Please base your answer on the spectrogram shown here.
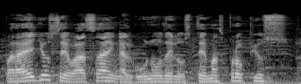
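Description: Un hombre que lee una narración documental preparada para un programa de radio, con tono formal y pausado. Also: male voice, medium pitch. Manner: formal, measured reading. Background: music.

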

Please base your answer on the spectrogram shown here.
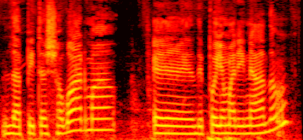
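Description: A woman's voice: lowish voice, normal speed. Cheerful brazilian-born woman guest on a radio food show, easy laugh. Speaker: restaurant representative guest. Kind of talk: casual chat.

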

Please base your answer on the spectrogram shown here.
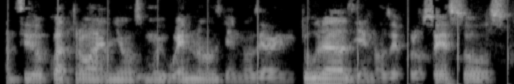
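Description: A man, chatting as a guest on a video call, enthusiastic and quick to laugh, often repeating his words. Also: medium pitch, level tone. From Mexico. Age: 20s. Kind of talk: casual video-call chat. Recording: loud background hiss on a video call.

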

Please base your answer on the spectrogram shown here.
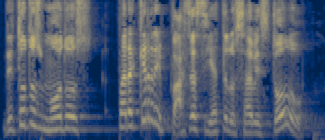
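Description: A man's voice: high-pitched, very animated, moderate pace, voice pushed up. A man reading a story, voicing an emphatic, boastful teenage schoolboy. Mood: grumbling.

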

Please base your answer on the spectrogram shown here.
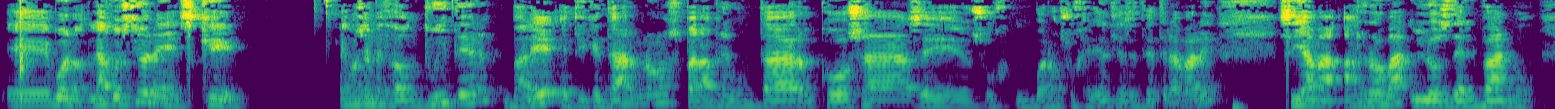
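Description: A man's voice: fairly high pitch, measured pace, pushed and bright. A young man co-hosting a podcast, chatty and casual, often correcting himself mid-sentence. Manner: chatty, self-correcting, fond of "¿vale?". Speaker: podcast co-host.

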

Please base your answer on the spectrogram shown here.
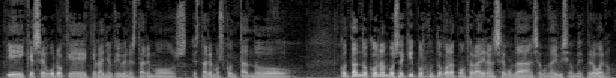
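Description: Halting man, deepish voice. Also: level tone, darkish tone. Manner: halting, repeats words as he goes. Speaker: guest from a women's football club. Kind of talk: radio interview.

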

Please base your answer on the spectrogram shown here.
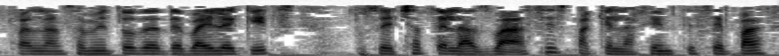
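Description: A man's voice: a little high, flat delivery, brisk, dull audio, soft background music. A man co-hosting the radio show, speaking casually.

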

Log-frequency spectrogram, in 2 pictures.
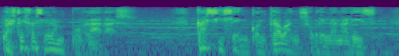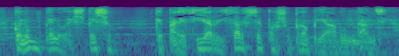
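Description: Young male solicitor, fearful, very deep gravelly voice, slow, music beneath. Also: sing-song, exaggerated voice. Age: young adult. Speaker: narrator as character. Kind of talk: radio drama narration.

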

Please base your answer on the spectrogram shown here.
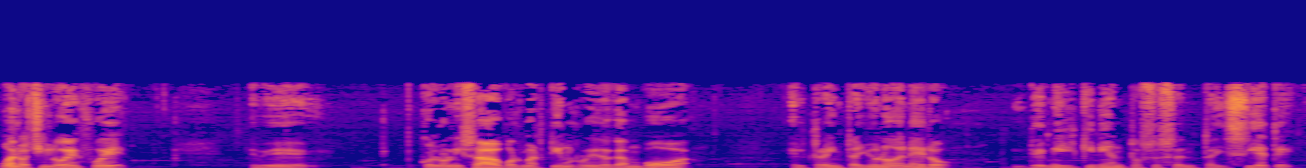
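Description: A man's voice: medium pitch, animated, measured pace, pauses often. A man with a Chilean accent talking as a guest writer in a live radio interview, reflective and often searching for words in literary phrasing.

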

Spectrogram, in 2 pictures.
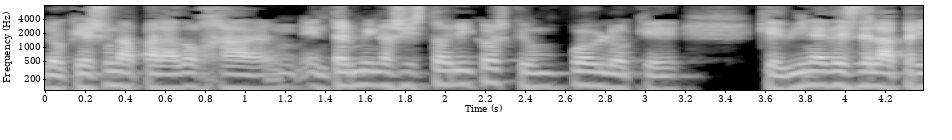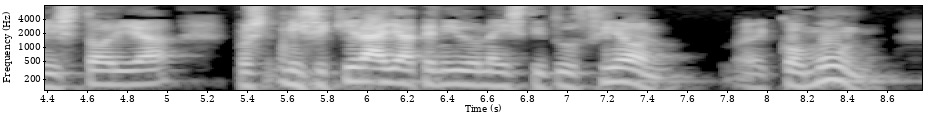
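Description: A man's voice: mid-range voice, steady tone, moderate pace, warm tone. A middle-aged man from Spain with a Castilian Spanish accent, giving a semi-improvised academic talk in a discursive, hesitant way, often adding checking tags. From Spain (Basque Country and Galicia). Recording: dull lo-fi sound.

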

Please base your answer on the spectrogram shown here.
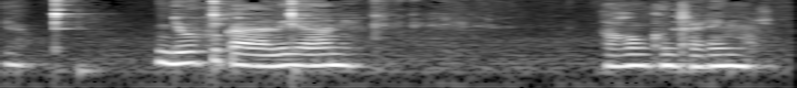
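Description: A woman's voice: lowish voice, flat delivery, normal speed, close to an everyday voice. An actress playing a subdued, determined young working-class woman in naturalistic film dialogue. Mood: subdued, matter-of-fact. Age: young adult. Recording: film clip with clattering dish noise.

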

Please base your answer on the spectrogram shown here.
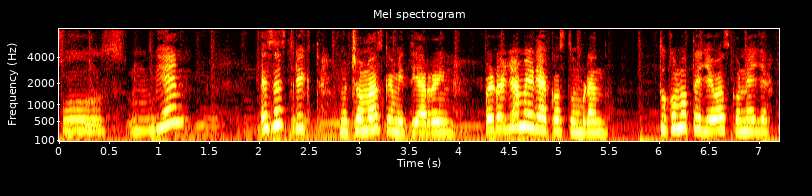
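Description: A woman's voice: sits high, moderate pace, a bit bright, faint music behind. An actress playing a curious, easygoing teenage girl with a Mexican accent in a radio soap opera.

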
